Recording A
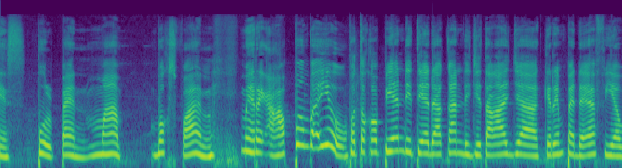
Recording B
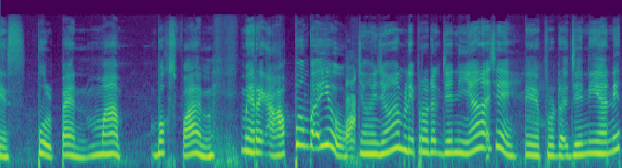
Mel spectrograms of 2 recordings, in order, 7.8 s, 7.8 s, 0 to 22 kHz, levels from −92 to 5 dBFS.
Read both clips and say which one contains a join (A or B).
A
